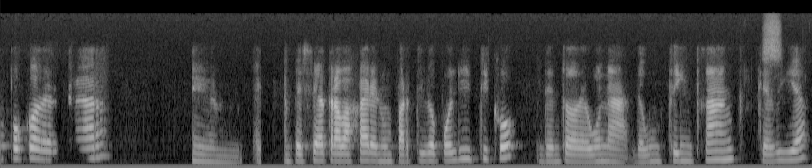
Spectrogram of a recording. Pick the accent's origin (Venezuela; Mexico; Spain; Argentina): Argentina; Paraná, Entre Ríos; also born or lived in Colombia / Santa Fe; yo vivo en Paraná y toda mi adolescencia la hice en Paraná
